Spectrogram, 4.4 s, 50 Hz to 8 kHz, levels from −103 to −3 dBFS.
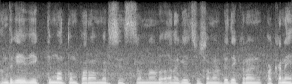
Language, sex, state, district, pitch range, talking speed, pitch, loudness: Telugu, male, Andhra Pradesh, Chittoor, 115-120 Hz, 135 wpm, 120 Hz, -18 LUFS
